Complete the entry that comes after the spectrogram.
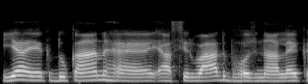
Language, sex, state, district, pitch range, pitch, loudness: Hindi, male, Jharkhand, Palamu, 170-185 Hz, 175 Hz, -16 LUFS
